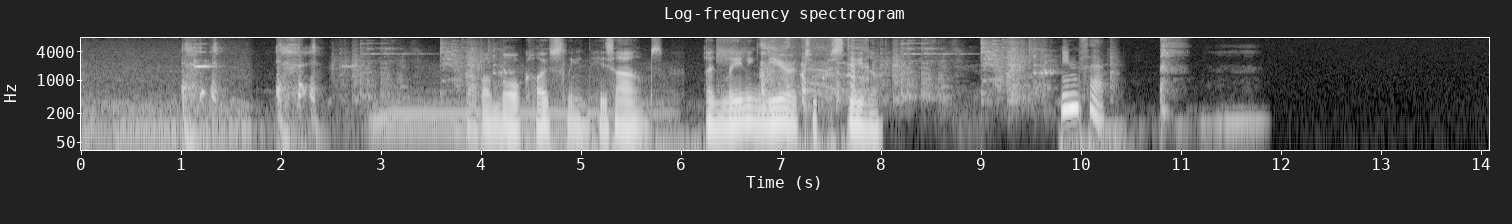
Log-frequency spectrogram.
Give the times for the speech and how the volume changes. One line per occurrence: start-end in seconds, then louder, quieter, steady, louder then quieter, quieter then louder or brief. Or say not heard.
3.8-8.0 quieter then louder
9.8-10.2 brief.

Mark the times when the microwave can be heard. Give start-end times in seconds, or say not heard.
0.0-6.4.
